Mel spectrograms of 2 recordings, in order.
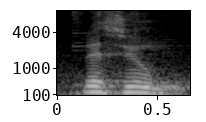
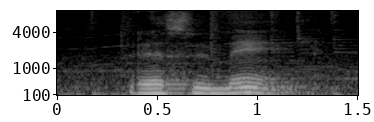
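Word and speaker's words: résumé: ஆனால் ஒன்றே ஒன்று ஞாபகத்தை வச்சுக்கணும், இது ரெசியூம் இல்லை. இதோட உச்சரிப்பு என்னது? ரெசுமே. இது இங்கிலீஷ் வேர்டே கிடையாது, ஃப்ரெஞ்சு வேர்டு.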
